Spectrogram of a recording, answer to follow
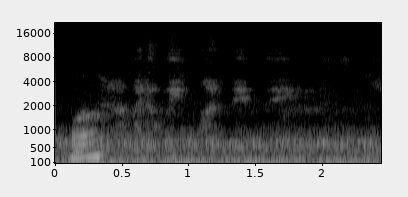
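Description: Quiet speech: a brief voiced sound just after the start, then soft whispering.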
